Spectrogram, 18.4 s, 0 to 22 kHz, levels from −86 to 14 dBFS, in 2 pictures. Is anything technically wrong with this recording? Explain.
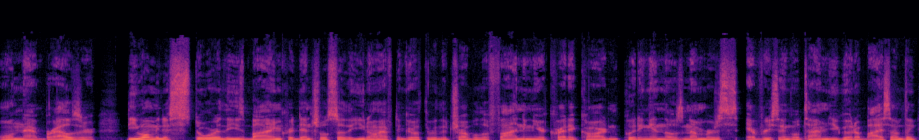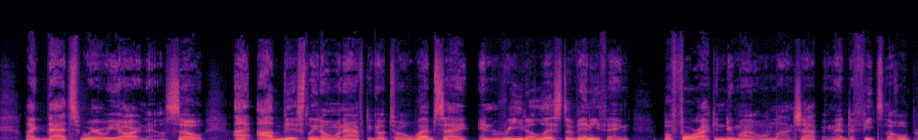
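No, nothing technically wrong can be heard here.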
